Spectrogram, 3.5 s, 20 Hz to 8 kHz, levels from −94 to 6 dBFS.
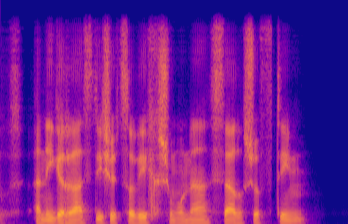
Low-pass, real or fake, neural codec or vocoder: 7.2 kHz; fake; codec, 16 kHz, about 1 kbps, DyCAST, with the encoder's durations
